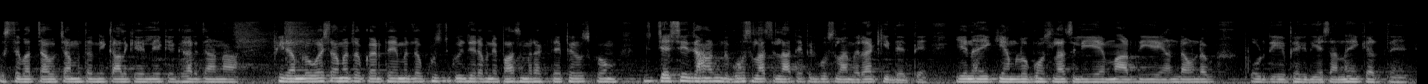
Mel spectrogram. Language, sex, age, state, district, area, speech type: Hindi, male, 18-30, Bihar, Begusarai, urban, spontaneous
